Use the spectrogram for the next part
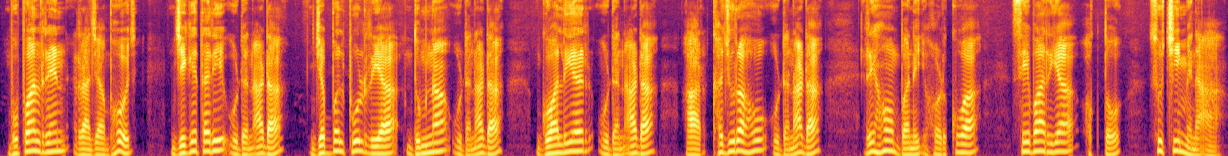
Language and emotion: Santali, neutral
